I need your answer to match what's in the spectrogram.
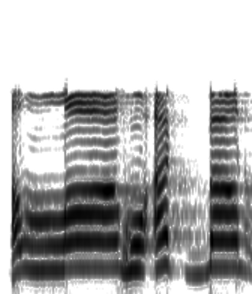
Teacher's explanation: جو اللہ کا لام ہے یہ مشدد ہے، مشدد حرف دو مرتبہ پڑھا جاتا ہے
